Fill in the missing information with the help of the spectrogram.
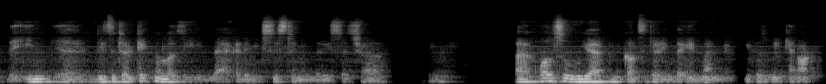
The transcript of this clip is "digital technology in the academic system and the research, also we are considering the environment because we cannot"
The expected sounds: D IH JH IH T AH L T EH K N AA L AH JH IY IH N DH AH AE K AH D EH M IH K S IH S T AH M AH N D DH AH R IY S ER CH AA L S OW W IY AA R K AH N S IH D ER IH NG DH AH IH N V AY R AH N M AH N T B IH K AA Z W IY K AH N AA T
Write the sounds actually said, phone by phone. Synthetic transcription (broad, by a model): D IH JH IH T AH L T EH K N AA L AH JH IY IH N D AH AE K AH D EH M IH K S IH S T AH M AH N D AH R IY S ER CH AA L S OW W IY AA R K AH N S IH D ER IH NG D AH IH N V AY AH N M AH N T B IH K AA Z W IY K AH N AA T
